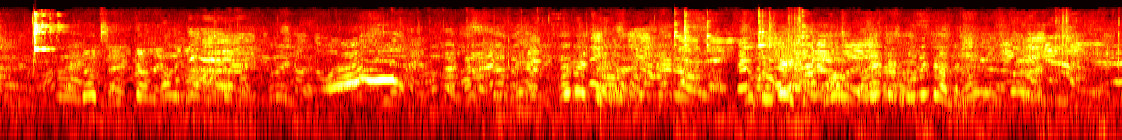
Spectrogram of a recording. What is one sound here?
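A crowd of children and adults chatters and calls out outdoors.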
